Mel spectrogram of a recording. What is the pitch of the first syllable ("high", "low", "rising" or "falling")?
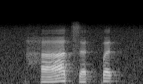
rising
